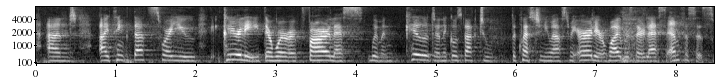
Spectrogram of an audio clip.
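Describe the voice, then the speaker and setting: A woman with an Irish accent speaks at a fairly quick pace in a fairly high voice, her intonation fairly even. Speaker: academic author. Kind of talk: panel discussion. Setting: stage with audience.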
